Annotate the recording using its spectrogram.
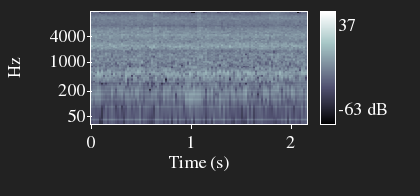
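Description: Steady background hum and hiss.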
